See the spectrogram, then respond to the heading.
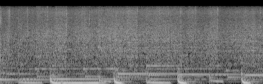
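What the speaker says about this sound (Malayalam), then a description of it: "ഇങ്ങനെ കുക്ക് ആവുന്ന സമയത്ത് ലെമൺ ജ്യൂസ് ഒഴിച്ചു കൊടുക്കുക." Lemon rice cooking in a hot pan as lemon juice is poured in, a loud continuous sizzle and frying crackle close up, with repeated scraping stir strokes about every half second.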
